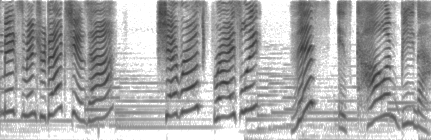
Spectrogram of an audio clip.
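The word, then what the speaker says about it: Wriothesley: Risley, that's how you say his name.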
